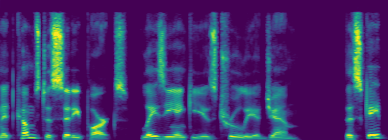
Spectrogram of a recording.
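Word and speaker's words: Łazienki: choice for families and couples on the weekend pronounced wagen ki this beautiful park includes manicures gardens an ornamental lake wooded glades and strutting peacocks when it comes to city parks lazy inky is truly a gem escape the stress of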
